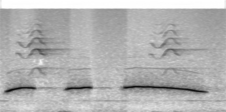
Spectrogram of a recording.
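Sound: tawny owl call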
